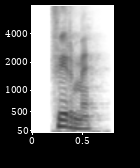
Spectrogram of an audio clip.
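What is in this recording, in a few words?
"firme" Spanish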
